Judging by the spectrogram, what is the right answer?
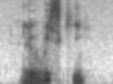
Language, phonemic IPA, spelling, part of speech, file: French, /wis.ki/, whisky, noun, Fr-whisky.ogg
- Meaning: whisky, whiskey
